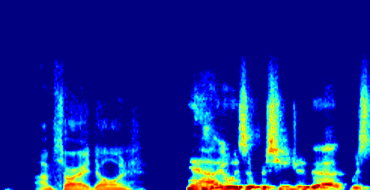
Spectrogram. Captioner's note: laughs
